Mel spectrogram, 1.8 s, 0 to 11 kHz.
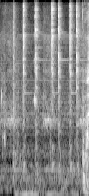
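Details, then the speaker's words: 1998 International 4000 bucket truck with non-working running lights: the horn relay clicks crisply, about four per second, when the horn is pressed, showing the relay and its circuit fuse are good. "oh i hear the relay clicking so this should be the horn relay yep so that relay works"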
